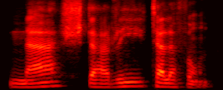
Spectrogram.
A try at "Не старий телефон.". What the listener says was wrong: Okay, not sh, but snakes. Старый. Не старый. like in snake. Старый. Не старый.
